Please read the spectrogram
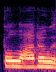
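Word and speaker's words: Beau Lotto: Bolotto is a neuroscientist. He's a UK neuroscientist. His name is spelled B-E-A-U and then Lotto, L-O-T-T-O.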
